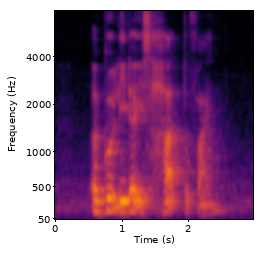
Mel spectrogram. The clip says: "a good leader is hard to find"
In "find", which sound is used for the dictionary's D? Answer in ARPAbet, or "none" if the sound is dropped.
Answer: none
